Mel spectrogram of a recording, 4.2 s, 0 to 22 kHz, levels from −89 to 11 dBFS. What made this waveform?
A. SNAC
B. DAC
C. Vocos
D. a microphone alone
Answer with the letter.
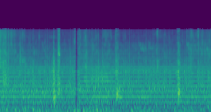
C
